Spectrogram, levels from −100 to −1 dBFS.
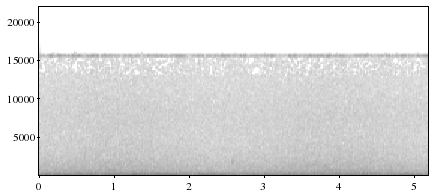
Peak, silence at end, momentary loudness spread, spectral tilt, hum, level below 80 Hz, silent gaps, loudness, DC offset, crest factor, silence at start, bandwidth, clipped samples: -38 dBFS; 0 s; 2 LU; -4.5 dB/octave; none; -56 dBFS; none; -57 LUFS; under 0.1%; 16 dB; 0 s; 16 kHz; under 0.1%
